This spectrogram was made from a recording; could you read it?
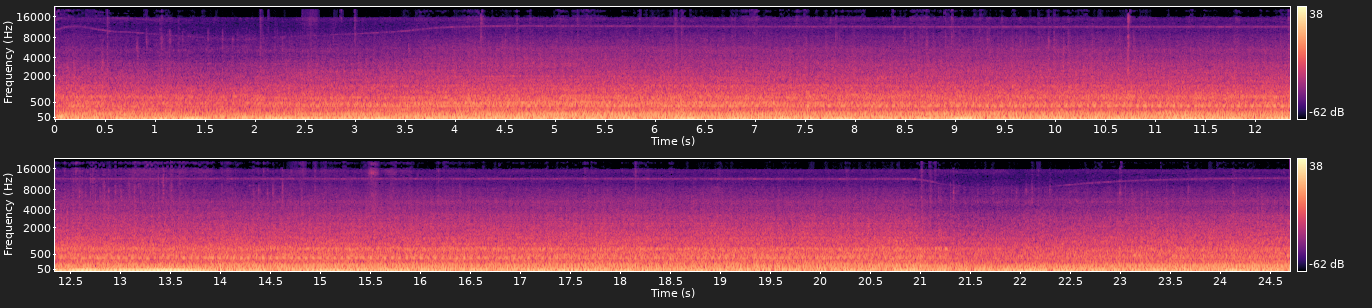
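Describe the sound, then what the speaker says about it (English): A truck drives up the Paulson near Grand Forks, heard from inside the cab as a steady, loud engine drone and road rumble with a brief swell in the middle, and no one talking. "If we hear a lot of truck sound, I'm good with that"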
